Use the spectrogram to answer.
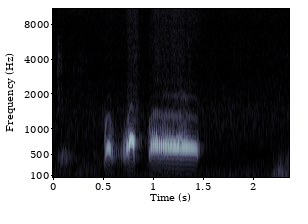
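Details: One Đồng Nai spotted dove phrase played to lure wild doves: two quick mellow coos then a long level croo, followed by a faint low rustle near the end.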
